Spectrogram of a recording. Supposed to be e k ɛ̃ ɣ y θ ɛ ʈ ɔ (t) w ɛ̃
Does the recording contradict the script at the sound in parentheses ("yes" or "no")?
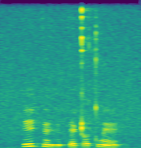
no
